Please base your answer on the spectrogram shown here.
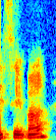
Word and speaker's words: seva: were just talking about it's spelled s-e-w-a we say seva um it's the act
